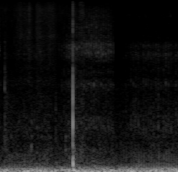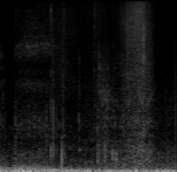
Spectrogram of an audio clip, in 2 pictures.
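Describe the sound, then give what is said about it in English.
A cat lying on a box on top of a closet purrs steadily, a low continuous rumble with a soft rhythmic pulse, broken by a couple of faint clicks and a light rustle. “Vegas, you're just laying down up on a box on top of the closet? Purring?”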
